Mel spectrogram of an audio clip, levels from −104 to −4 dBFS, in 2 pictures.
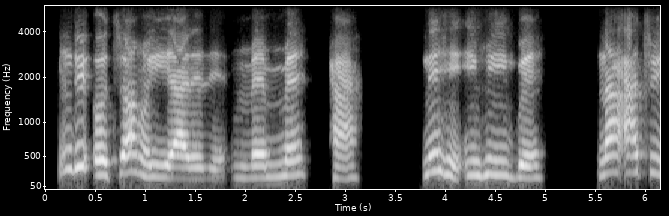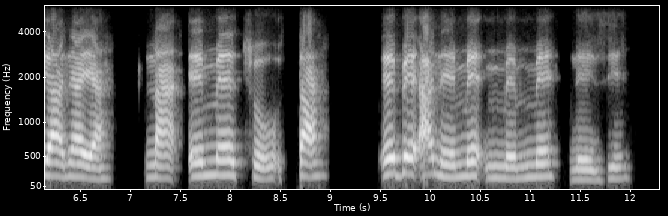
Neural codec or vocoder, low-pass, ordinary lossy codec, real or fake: none; 5.4 kHz; Opus, 16 kbps; real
